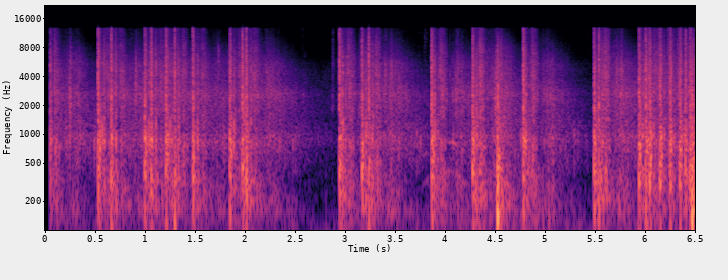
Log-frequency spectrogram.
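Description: Rifle gunfire from several shooters in ragged bursts: quick runs of sharp shots, several to a second, with short lulls between groups, each shot ringing out briefly.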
